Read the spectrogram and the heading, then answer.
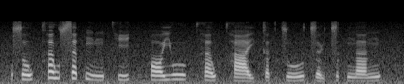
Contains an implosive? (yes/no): no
